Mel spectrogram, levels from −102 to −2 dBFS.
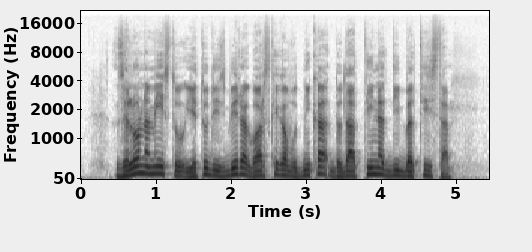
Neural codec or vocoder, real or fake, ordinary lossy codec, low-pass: none; real; none; 19.8 kHz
